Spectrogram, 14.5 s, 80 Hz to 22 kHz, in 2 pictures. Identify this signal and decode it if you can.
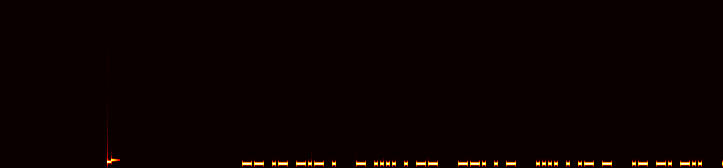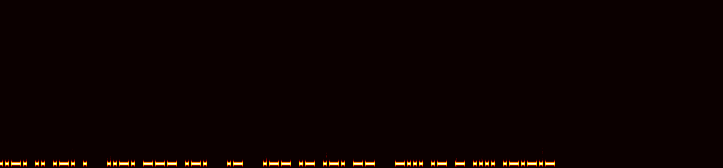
Morse code, heard as a keyed tone, about 37 wpm, 700 Hz. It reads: MAKE THEM GET HEAT AND FIRE FOR A WARM BATH.
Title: Sentences from Top 1600 Words 40wpm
